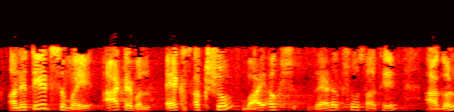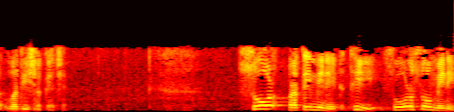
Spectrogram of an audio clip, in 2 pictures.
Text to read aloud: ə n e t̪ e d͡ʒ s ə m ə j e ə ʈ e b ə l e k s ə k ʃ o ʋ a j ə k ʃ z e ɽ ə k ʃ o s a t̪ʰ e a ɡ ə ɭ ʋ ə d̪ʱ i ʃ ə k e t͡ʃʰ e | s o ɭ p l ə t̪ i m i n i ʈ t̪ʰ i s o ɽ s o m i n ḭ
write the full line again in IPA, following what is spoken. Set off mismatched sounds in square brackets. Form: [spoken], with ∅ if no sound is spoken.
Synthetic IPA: ə n e t̪ e d͡ʒ s ə m ə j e [a] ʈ e b ə l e k s ə k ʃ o ʋ a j ə k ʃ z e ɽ ə k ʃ o s a t̪ʰ e a ɡ ə ɭ ʋ ə d̪ʱ i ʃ ə k e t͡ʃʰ e | s o ɭ p [ɾ] ə t̪ i m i n i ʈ t̪ʰ i s o [ɭ] s o m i n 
